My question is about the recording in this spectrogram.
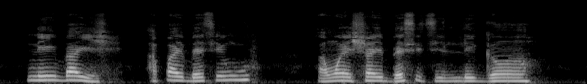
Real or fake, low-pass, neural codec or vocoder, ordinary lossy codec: real; 19.8 kHz; none; AAC, 32 kbps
